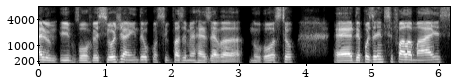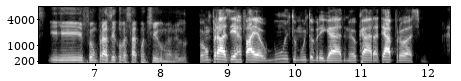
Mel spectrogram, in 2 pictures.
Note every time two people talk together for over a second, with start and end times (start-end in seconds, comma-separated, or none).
none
